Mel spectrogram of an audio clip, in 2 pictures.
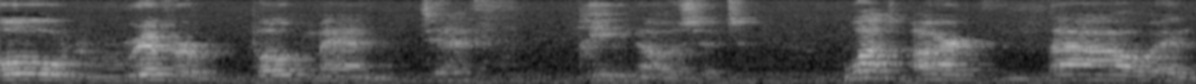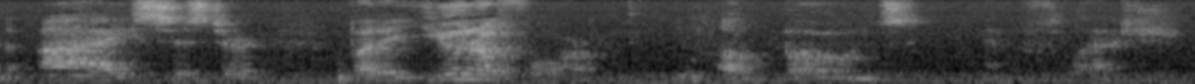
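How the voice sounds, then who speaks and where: This man talks very slowly, with long pauses that come often, over noticeable background noise. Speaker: slam poet. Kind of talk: live poetry talk and performance.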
